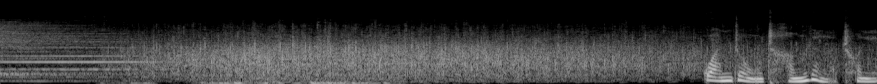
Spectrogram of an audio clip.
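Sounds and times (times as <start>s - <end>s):
audience cheering: 0.2s - 7.7s
audience applause: 0.3s - 8.4s
speech: 7.1s - 8.7s.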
